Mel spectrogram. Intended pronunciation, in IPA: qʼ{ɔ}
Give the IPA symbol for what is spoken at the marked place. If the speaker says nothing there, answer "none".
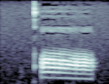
ɑ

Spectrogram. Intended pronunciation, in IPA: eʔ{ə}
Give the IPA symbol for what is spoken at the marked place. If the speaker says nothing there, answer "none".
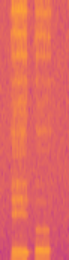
ə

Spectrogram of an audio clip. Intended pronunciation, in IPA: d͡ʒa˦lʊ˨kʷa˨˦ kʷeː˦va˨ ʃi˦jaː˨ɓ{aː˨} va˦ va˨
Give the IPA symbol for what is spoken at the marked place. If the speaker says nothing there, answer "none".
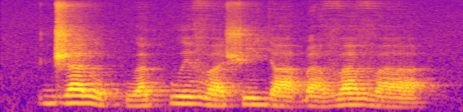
a˨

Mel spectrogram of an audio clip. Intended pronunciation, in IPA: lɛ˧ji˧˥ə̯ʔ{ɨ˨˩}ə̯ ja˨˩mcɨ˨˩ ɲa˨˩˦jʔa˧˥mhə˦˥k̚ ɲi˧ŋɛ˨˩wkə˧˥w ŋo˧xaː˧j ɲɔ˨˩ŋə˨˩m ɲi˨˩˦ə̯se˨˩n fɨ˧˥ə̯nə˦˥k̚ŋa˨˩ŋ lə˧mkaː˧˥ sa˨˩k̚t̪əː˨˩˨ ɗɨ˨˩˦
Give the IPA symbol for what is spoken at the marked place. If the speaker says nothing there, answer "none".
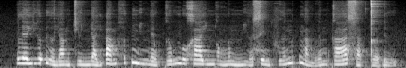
ɨ˨˩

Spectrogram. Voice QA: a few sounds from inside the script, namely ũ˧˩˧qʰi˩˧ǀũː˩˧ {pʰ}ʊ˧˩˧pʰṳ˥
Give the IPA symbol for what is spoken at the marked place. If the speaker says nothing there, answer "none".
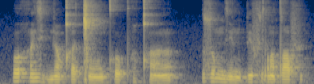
kʰ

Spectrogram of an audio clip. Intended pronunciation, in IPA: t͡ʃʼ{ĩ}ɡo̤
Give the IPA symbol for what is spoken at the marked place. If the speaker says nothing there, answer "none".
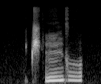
ĩ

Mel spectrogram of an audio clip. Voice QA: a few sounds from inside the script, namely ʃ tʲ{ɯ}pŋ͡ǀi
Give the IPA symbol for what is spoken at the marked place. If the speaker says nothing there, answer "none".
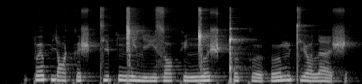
ə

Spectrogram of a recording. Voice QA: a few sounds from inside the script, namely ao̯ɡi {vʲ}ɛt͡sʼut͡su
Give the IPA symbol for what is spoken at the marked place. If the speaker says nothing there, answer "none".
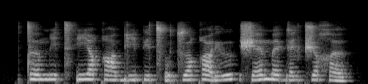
pʲ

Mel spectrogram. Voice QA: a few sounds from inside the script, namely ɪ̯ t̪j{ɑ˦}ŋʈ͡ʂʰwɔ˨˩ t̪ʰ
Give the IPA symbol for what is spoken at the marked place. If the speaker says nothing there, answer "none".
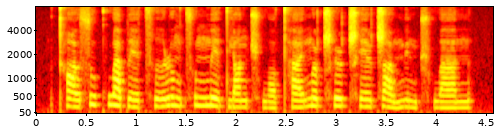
ɑ˦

